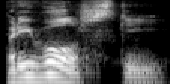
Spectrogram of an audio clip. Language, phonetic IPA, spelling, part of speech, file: Russian, [prʲɪˈvoɫʂskʲɪj], приволжский, adjective, Ru-приволжский.ogg
- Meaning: Volga region, area near the Volga river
